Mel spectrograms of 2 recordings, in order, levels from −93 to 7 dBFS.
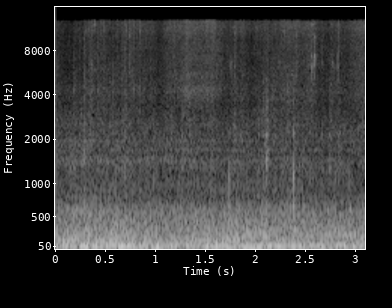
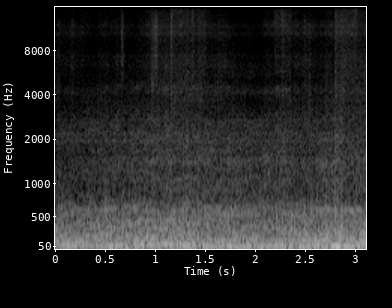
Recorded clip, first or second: first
